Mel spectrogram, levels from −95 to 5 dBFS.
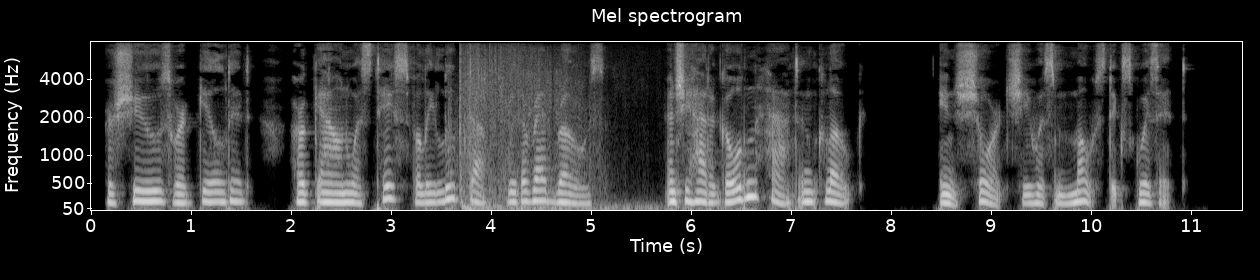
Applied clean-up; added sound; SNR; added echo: neural mask model DeepFilterNet 3.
